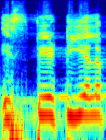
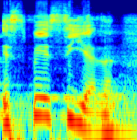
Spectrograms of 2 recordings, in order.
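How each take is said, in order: First: The middle consonant is a t sound. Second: The middle consonant is an sh sound. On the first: The speaker calls it wrong. "टी एल पढ़ेंगे... गलत उच्चारण होता है" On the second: The speaker calls it right. "इसे आपको ऐसे पढ़ना जैसे हमने बताया"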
